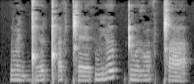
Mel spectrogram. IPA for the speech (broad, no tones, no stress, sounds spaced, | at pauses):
β ɛ̃ ɡ͡ǃ ɛ ə̯ ǃʼ a θ ǁ ɛː θ β ĩ ə̯ | ʈ ũ ə̯ ɣ ɔ̃ θ ǁ a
